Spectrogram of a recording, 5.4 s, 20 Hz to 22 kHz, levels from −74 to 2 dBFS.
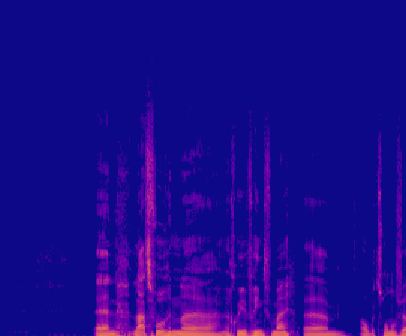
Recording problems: abrupt cut into speech; at the end

